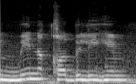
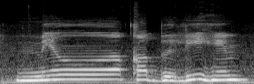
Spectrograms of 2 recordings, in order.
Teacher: वहाँ पे नून साकिन और तनवीन को छुपा के पढ़ते हैं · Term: इख्फा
